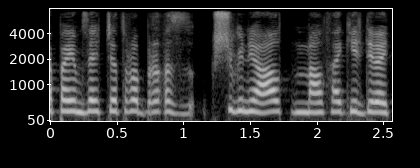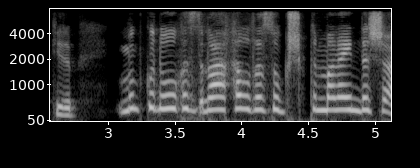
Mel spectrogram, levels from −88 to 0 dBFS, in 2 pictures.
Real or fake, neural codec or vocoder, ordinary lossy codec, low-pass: fake; codec, 16 kHz, 1 kbps, X-Codec, WavLM features, trained on Multilingual LibriSpeech; none; 7.2 kHz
